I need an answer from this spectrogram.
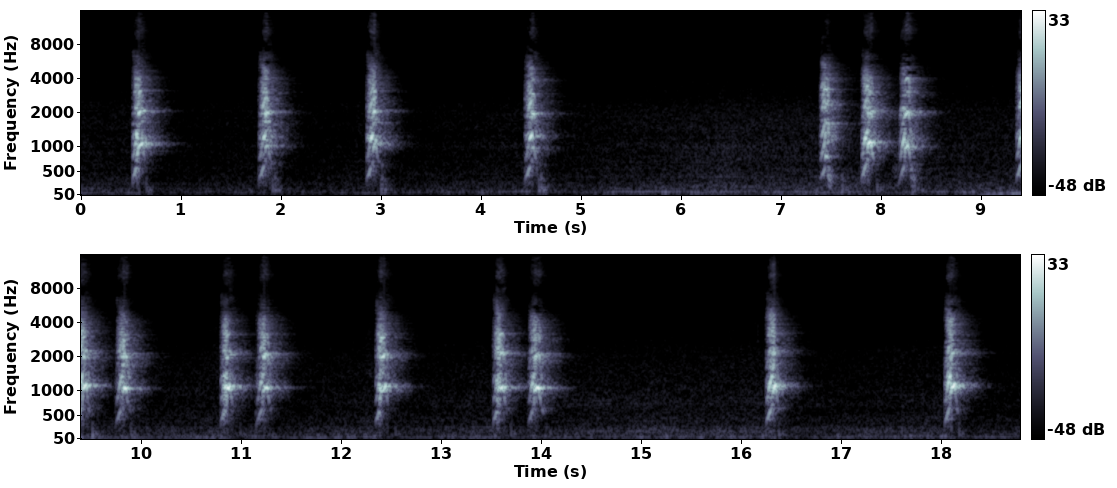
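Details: Colin, a Welsh Terrier pup, barks at a cardboard box that intimidates him: sharp single barks, some in quick pairs, spaced irregularly about one to two seconds apart, with quiet gaps between.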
